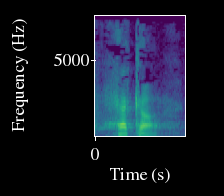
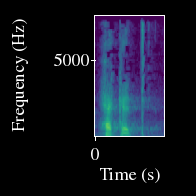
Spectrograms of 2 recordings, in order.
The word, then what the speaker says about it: Heka: And that was the frog goddess, Heka. If you wanted to spell it, I suppose it would be H-E-K-A, sometimes pronounced Heket. Heket or Heka.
